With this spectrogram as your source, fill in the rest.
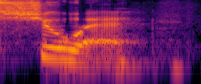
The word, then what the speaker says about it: shouer: say it sounds good tell me how to say it it's shouer all right so I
